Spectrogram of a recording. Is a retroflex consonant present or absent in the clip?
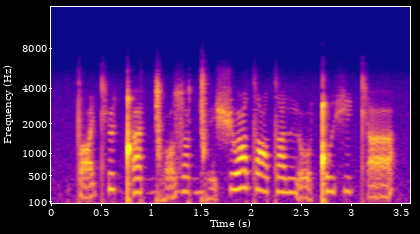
absent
